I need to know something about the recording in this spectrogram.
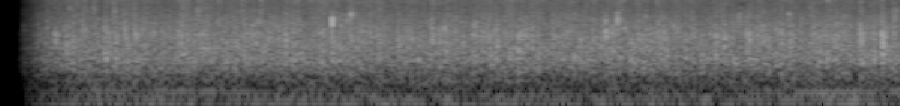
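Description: Steady hiss of falling water, like rain on a surface, starting just after the beginning and holding level, with a few faint ticks in it.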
